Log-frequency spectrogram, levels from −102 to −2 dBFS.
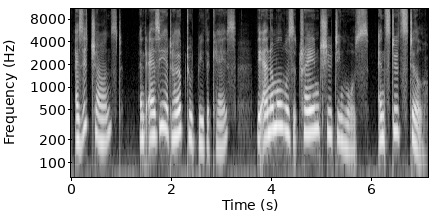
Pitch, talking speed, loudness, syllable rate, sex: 220 Hz, 185 wpm, -17 LUFS, 4.8 syllables/s, female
